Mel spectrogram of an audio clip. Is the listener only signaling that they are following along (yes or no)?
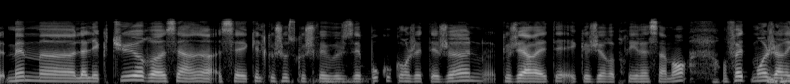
yes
